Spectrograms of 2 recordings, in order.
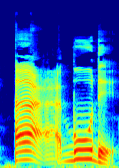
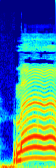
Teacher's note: Qalqalahnya kuat ya, namanya qalqalah kubro.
